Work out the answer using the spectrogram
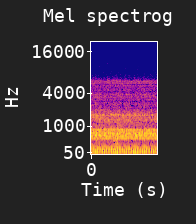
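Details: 1986 Honda Magna motorcycle idling with a steady low throb and a light, fast ticking clatter, loudest with the microphone up close; the cause is unknown.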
